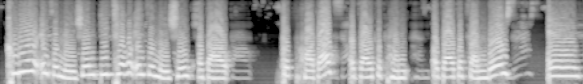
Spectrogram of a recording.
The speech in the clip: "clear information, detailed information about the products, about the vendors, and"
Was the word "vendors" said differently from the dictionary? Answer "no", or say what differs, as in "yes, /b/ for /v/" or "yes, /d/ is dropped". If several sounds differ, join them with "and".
yes, /p/ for /v/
